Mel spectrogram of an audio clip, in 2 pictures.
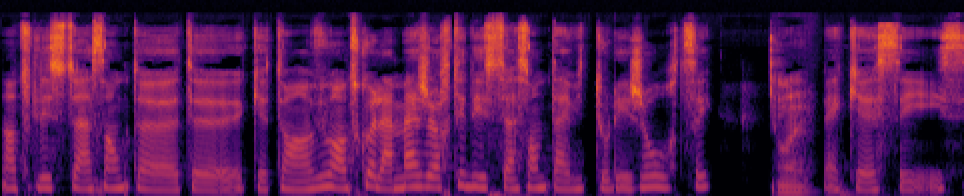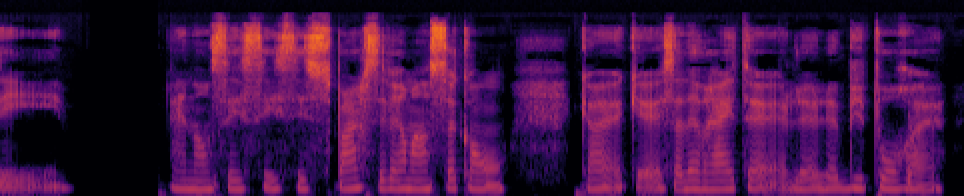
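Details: Adult woman speaking French; normal fluent speech.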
